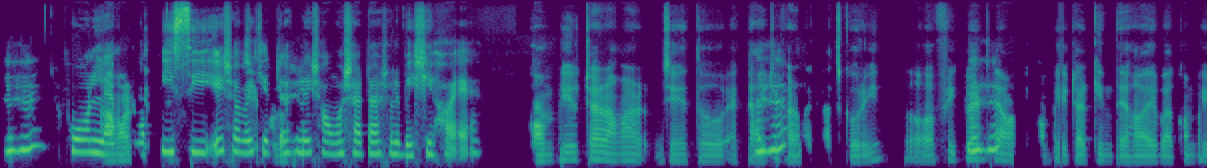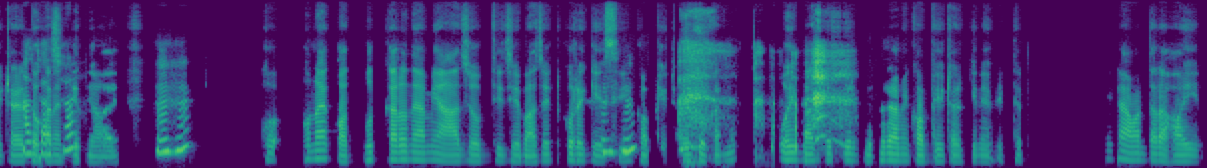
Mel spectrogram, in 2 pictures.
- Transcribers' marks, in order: static; in English: "frequently"; distorted speech; chuckle; other background noise
- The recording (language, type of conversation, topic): Bengali, unstructured, বিজ্ঞাপনে অতিরিক্ত মিথ্যা দাবি করা কি গ্রহণযোগ্য?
